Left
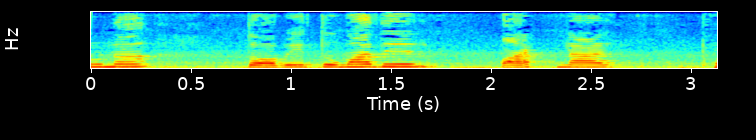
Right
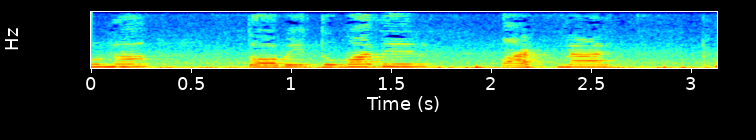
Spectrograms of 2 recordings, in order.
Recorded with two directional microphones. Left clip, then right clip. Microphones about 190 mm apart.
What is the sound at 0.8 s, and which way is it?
A woman's voice, 10° left (ahead or behind).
